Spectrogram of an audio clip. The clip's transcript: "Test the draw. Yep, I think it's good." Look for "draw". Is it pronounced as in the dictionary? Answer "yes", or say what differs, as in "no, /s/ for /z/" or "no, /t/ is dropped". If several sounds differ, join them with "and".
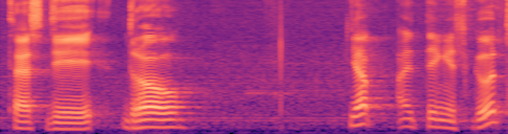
yes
